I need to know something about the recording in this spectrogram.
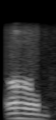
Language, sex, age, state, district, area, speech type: Odia, male, 18-30, Odisha, Ganjam, rural, conversation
